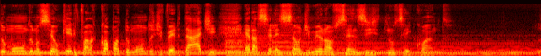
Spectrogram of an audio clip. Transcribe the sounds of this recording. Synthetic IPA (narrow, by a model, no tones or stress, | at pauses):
d̪ʊmũnd̪ʊnɐ̃w̃sejʊkeelɪfalɐkɔpɐd̪ʊmũnd̪ʊd͡ʒɪveɾd̪ad͡ʒɪɛɾɐːselesɐ̃w̃d͡ʒɪmiwnɔvɪsẽnt̪ʊzɪnɐ̃w̃sejkwɐ̃nt̪ʊ̥ | l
